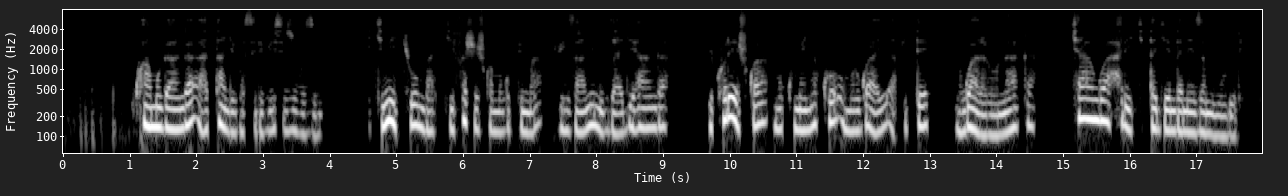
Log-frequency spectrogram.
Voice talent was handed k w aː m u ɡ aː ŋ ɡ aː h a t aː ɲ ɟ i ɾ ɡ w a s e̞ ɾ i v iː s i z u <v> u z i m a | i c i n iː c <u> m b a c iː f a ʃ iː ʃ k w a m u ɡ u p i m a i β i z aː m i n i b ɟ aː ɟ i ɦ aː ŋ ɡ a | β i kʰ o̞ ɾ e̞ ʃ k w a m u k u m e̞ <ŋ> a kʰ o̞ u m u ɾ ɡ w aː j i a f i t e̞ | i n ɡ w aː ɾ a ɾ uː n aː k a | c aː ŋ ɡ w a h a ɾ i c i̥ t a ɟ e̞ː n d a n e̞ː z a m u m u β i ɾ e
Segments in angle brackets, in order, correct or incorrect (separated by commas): incorrect, incorrect, incorrect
